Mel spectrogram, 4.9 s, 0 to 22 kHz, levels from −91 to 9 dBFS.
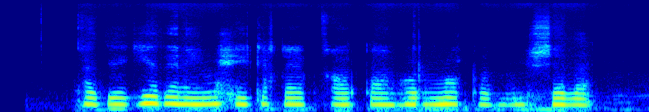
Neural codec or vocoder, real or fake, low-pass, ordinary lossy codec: codec, 44.1 kHz, 2.6 kbps, DAC; fake; 19.8 kHz; none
